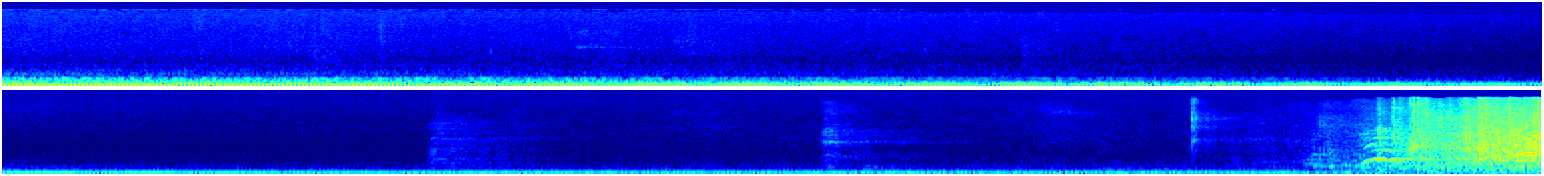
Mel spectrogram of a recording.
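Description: A deep orchestral note rings on and slowly fades away in a large hall.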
